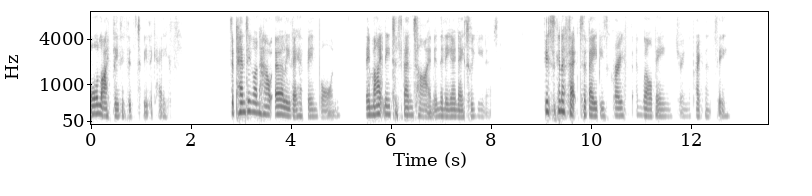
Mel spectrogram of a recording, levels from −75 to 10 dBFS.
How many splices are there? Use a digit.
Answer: 1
